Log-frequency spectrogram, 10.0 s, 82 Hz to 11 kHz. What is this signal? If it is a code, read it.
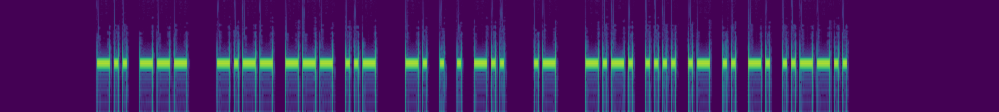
Morse code, heard as a keyed tone, about 28 wpm, 700 Hz. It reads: DO YOU NEED A CHAIN?
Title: Sentences from Top 1500 Words 28wpm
